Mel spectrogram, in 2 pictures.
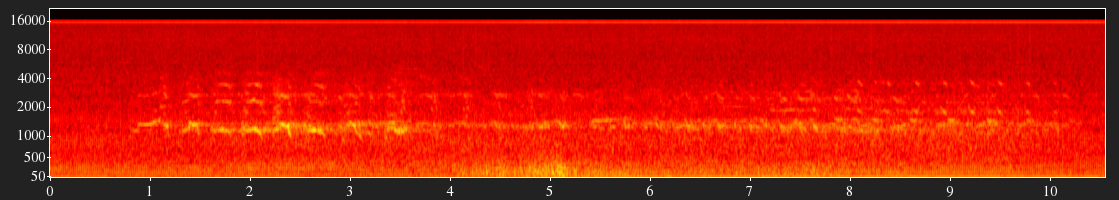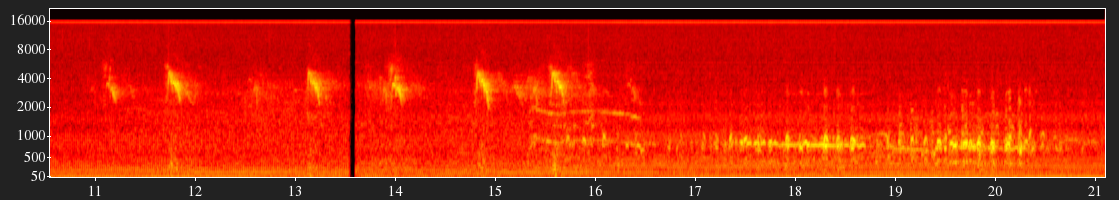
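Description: Birds calling: a long run of wavering calls in the first half, then a series of short, high chirps, then more wavering calls near the end, over a faint steady hum.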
